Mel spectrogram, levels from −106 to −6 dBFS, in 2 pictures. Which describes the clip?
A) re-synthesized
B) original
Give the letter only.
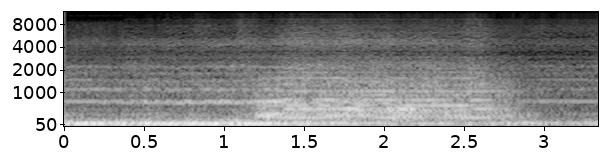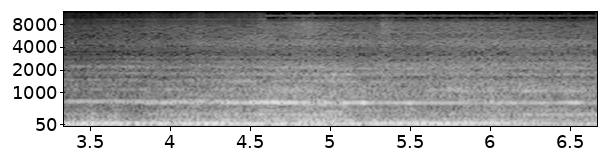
A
